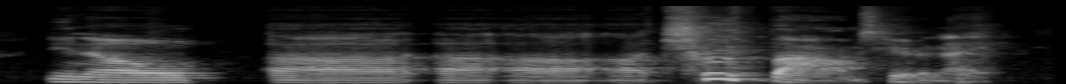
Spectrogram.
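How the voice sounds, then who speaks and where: Audible room echo surrounds a man speaking against a quiet background. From Philadelphia. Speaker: political commentator. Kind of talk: live-stream monologue. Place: home room. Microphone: webcam.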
